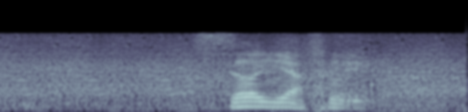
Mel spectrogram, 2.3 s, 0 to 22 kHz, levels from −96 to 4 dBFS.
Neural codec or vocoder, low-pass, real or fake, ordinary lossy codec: codec, 16 kHz, 1.1 kbps, Voila-Tokenizer; none; fake; none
